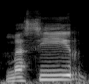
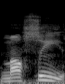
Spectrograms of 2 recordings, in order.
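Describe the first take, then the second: First: The S sound is light and thin. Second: The S sound is heavy and thick. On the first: The speaker calls it wrong. "Sad ini jangan dibaca dengan sin" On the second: The speaker calls it right. "Sad ini tebal"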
